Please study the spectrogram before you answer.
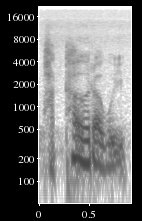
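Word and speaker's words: בטח: 백성들아, 그를 시시로 그를 의지하고, 이때 의지하라고 하는 이 말이 히브리어로는 바타흐라고 읽혀집니다.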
